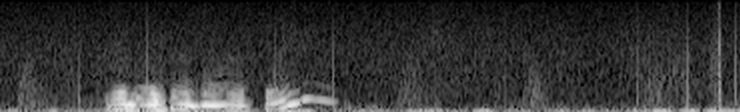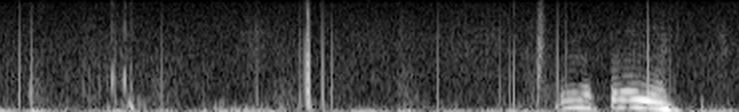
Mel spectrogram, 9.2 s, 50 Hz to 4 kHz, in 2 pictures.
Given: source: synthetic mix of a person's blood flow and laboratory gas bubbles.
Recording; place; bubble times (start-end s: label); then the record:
Doppler ultrasound of blood flow; subclavian vein
4.79-4.83 s: bubbles
5.29-5.54 s: bubbles
From the record:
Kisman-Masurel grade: 111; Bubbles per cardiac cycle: 1 to 2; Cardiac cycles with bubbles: 1 to 10%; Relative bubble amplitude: barely perceptible (0.100 to 0.250); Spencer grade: 1 (occasional bubble signal discernible with the cardiac motion signal, with majority of cardiac periods free of bubbles); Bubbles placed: anywhere in the cardiac cycle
